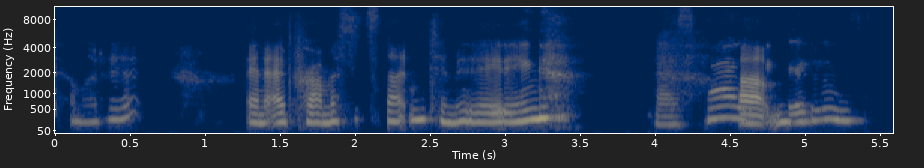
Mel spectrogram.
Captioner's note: chuckles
